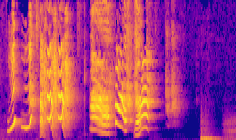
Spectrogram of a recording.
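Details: Indoor pet green ringneck parakeet vocalising: rapid whistled upward sweeps and harsh squawky syllables in quick succession, then a short pause and a lower fragment at the end.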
